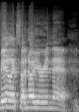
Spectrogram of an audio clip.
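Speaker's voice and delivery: put-on drunken, boozy yell, high and very loud. Describing a scene from an audio drama, the speaker retells a character's drunken shout. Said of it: "and then just shouts".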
